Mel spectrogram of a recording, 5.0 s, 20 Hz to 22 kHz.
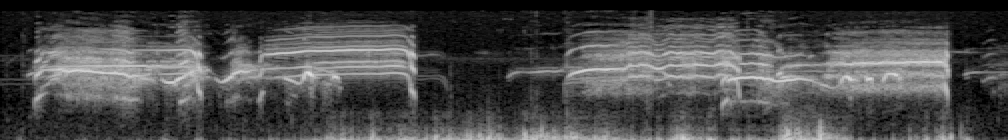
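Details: Begging screams of peregrine falcon chicks as both parents feed them at the nest, Dolina Baryczy, 3 May 2024: loud, harsh, sustained screeches in two long bouts, with scuffling and tapping from the nest underneath.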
